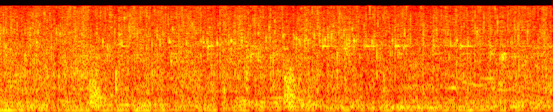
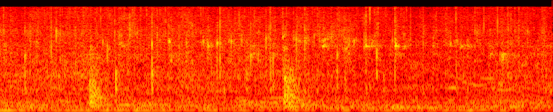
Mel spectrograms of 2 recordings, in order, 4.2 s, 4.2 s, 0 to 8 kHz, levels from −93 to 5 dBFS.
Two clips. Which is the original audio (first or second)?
first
